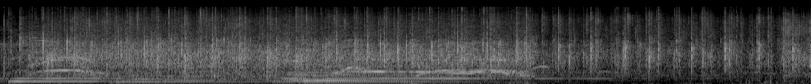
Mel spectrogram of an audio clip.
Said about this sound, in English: Good morning, Cap City. We normally don't get applause climbing up. That's, like that's pretty cool.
